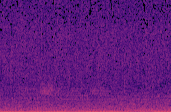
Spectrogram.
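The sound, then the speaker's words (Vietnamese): Heavy rain pours down at night in a dense, even hiss over a low rumbling undertone. It is continuous and fairly faint throughout, with no other sounds. “Bầu trời đêm vẫn cứ mưa như trút nước.”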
